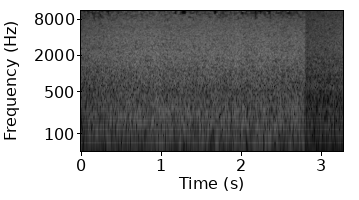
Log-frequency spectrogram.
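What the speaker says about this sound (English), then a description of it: "That is some angry water." Angry, turbulent water rushing down beside an old stone iron furnace, a loud close continuous roar of broad noise with a slight drop in level near the end.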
